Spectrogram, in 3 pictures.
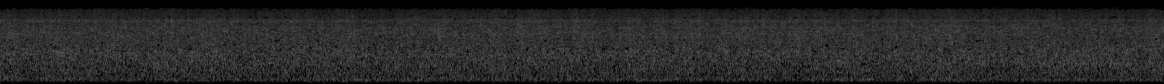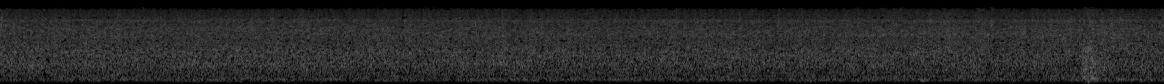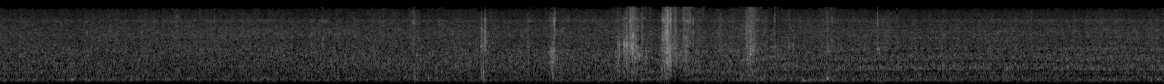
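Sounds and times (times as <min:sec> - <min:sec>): river water rushing: 0:18.8 - 0:34.9.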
